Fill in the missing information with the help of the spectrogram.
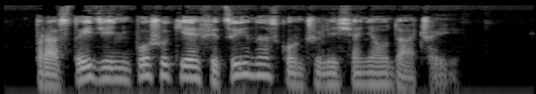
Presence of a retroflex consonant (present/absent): present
